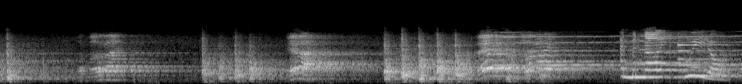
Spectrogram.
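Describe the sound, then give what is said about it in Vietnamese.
A quick series of knocks on a door rings out in the middle as a man asks to be let in, set among a woman's voice speaking or singing that carries on throughout at a moderate level. “Chị Vú ơi, mở cửa giùm tôi chị Vú.”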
